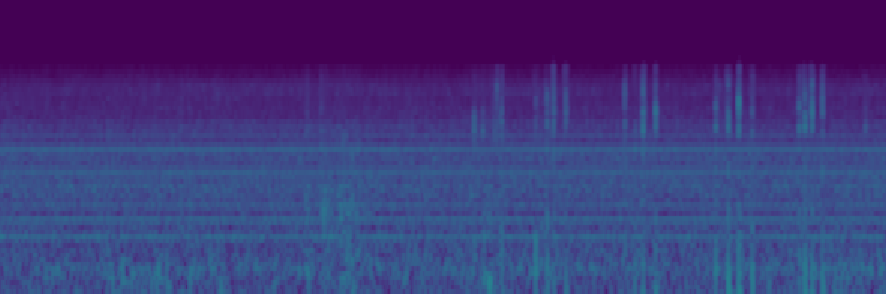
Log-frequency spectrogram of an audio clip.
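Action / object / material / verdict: tap / paperback book with card cover / paper / none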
